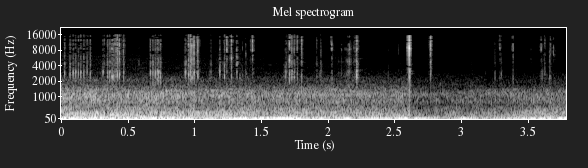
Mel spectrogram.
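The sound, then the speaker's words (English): A mechanical timer is wound up, giving a run of faint, rapid ratcheting clicks at an irregular pace over a steady low background hiss. “I'm going to start the timer now, but first of all, I have to wind it up, because it's mechanical.”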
